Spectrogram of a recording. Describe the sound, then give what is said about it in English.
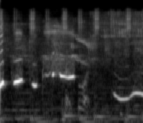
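A person whistles a short, wavering tune of a few notes, imitating a mournful sad horn, with a slow descending glide at the end; fairly clear, with soft background noise. “I wish I could do a sad horn. Can I try with a whistle?”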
